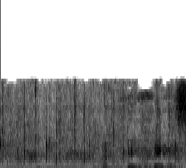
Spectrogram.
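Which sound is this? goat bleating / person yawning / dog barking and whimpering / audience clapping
audience clapping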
